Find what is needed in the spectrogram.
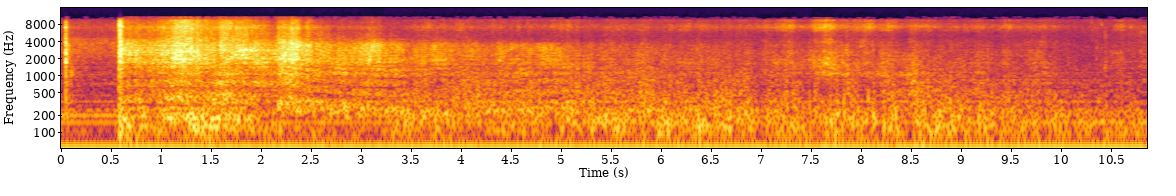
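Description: Rushing noise of anti-aircraft missiles in flight. It starts abruptly about half a second in, is loudest over the next couple of seconds, then settles to a steady hiss.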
